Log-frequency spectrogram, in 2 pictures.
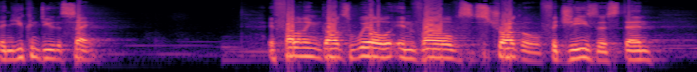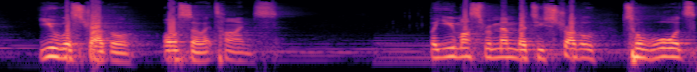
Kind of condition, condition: setting, live audience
